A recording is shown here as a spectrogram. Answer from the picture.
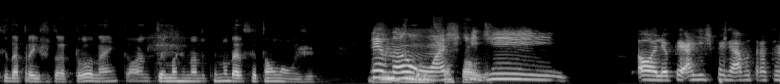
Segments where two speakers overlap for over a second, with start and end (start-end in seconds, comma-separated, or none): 3.7-5.0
